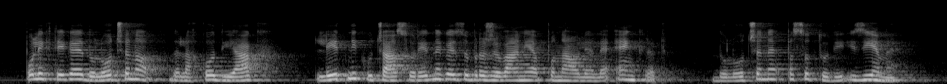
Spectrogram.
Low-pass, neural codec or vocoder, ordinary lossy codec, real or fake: 7.2 kHz; none; MP3, 96 kbps; real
